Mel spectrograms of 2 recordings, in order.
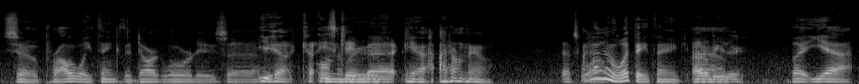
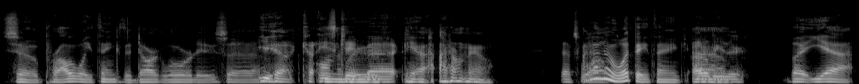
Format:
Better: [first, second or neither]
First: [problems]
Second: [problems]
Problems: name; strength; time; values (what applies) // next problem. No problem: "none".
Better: second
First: hiss; faint; throughout; 25 dB below the speech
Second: none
